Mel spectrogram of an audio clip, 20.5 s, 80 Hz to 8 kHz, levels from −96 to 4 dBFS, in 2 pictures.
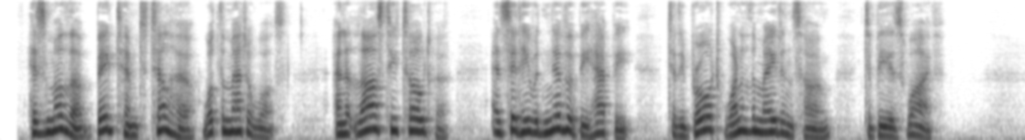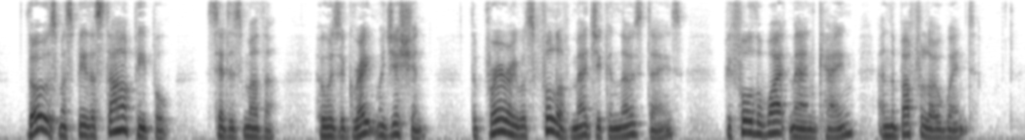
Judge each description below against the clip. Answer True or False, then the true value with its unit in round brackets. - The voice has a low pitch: False (160 Hz)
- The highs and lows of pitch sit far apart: True (7.4 semitones)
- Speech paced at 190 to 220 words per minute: True (200 wpm)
